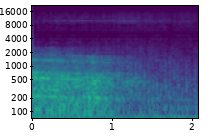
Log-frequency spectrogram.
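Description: Car sound effect: an engine running as the car slows, its pitch dropping slightly, then dying away about a second in to a quiet low hum.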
